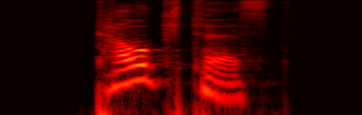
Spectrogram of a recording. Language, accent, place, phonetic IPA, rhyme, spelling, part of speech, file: German, Germany, Berlin, [ˈtaʊ̯ktəst], -aʊ̯ktəst, taugtest, verb, De-taugtest.ogg
- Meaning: inflection of taugen: 1. second-person singular preterite 2. second-person singular subjunctive II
